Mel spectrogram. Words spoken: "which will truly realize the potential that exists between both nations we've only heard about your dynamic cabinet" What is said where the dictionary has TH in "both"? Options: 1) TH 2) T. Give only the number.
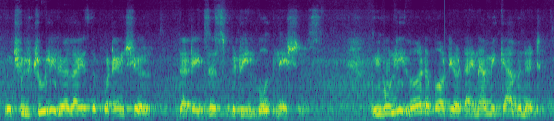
2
